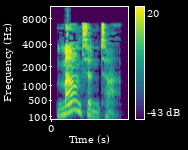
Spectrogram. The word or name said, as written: mountaintop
